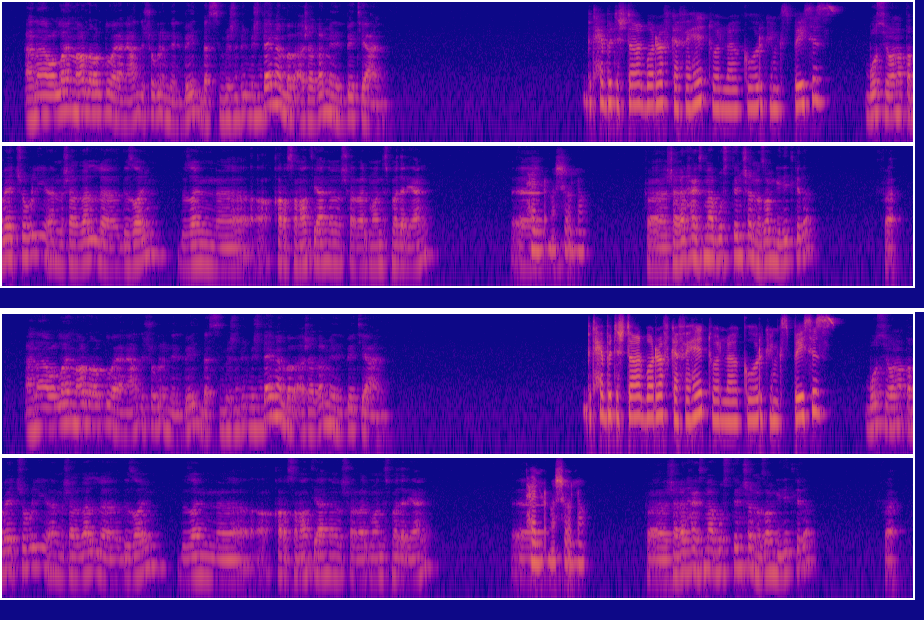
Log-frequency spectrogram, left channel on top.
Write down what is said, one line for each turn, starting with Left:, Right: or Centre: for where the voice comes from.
Left: انا والله النهارده برضو يعني عندي شغل من البيت بس مش مش دايما ببقى شغال من البيت يعني
Right: بتحب تشتغل بره في كافيهات ولا كووركينج سبيسز
Left: بصي هو انا طبيعه شغلي انا شغال آه، ديزاين ديزاين آه، خرسانات يعني انا شغال مهندس مدني يعني آه،
Right: حلو ما شاء الله
Left: فشغال حاجه اسمها بوست تنشن نظام جديد كده ف...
